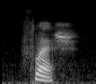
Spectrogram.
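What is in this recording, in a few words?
"flesh", US English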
